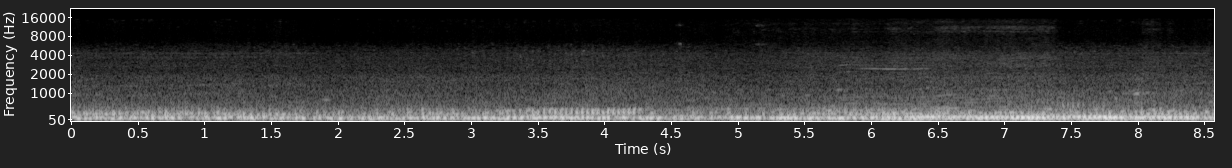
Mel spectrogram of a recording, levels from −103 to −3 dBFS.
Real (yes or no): yes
